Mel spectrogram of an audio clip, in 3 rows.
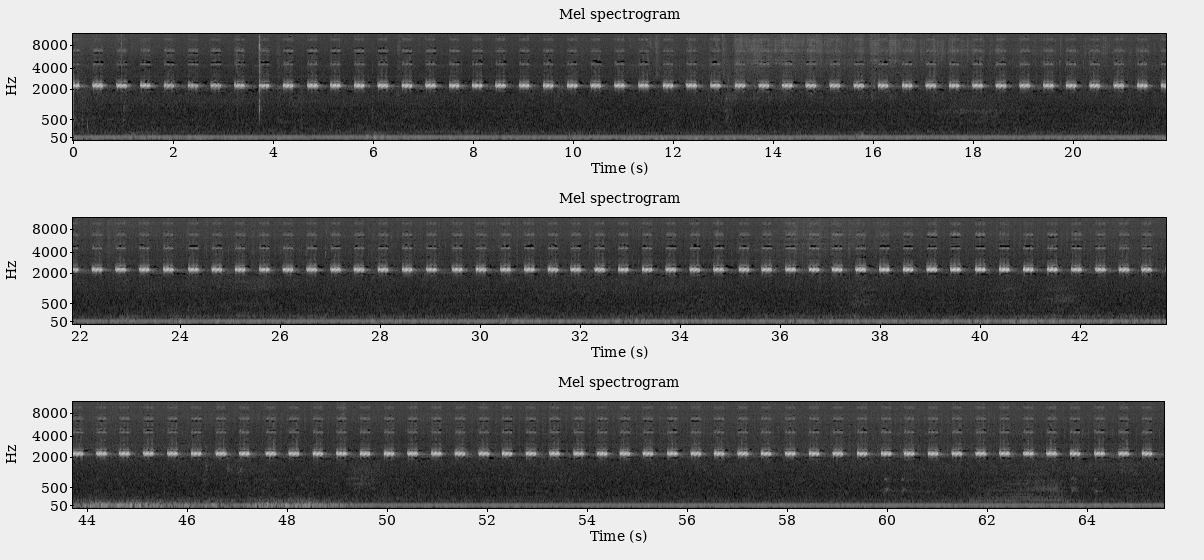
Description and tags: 2016-08-05-Sprinkler-Car-Crickets-Dog-Thunder
Ambient recording made at night. One can hear a cricket, a sprinkler, car, thunder, and a dog barking.
Sonic Studios DSM-6 > Sony PCM-M10.
ambience, car, crickets, night, sprinkler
